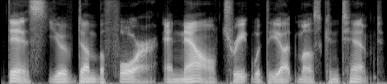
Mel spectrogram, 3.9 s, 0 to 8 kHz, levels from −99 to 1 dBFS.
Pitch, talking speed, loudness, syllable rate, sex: 90 Hz, 185 wpm, -23 LUFS, 4.5 syllables/s, male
